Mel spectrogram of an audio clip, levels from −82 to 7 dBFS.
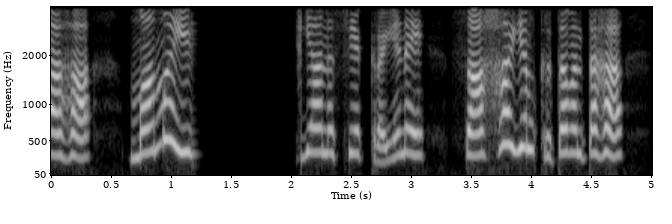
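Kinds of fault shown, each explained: Long network dropout: From 1.18 s to 2.11 s the sound smears into a fading buzz, then about 0.78 s of near-silence before it resumes with roughly 0.8 s of audio missing. The likely cause is packets that stopped arriving while the receiver filled the gap.
Jitter buffer speed-up: From 2.19 s to 3.97 s the audio plays at 104% of normal speed with unchanged pitch. The receiver cut short pitch-period slices, around 70 ms in all, to drain the backlog left after the gap.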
